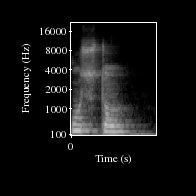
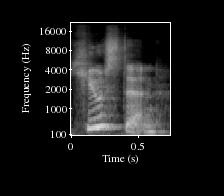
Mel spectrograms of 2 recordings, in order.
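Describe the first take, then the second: First: Houston is said with a strong French accent. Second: Houston is said with an American accent. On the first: The speaker calls it wrong. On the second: The speaker calls it right.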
